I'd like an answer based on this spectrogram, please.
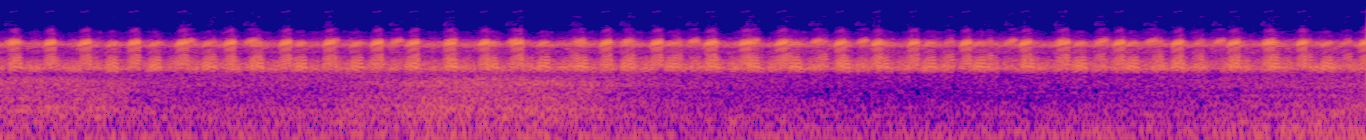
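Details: Frog chorus in May in flooded rice paddies before planting, surrounded by housing, recorded at night as frogs court to breed; dense overlapping croaks pulse rapidly in a steady band, with faint traffic rumble low beneath.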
